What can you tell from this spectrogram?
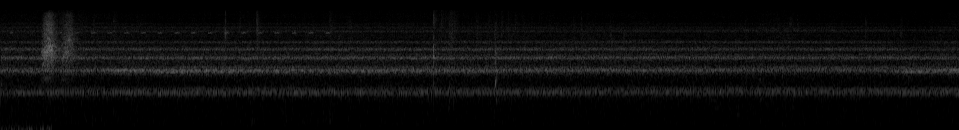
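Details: A steady, high electronic whine with evenly spaced overtones runs throughout, broken only by a couple of brief clicks, with no animal calls.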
